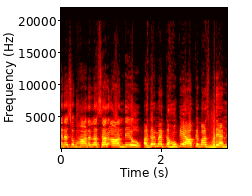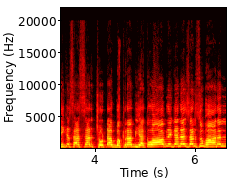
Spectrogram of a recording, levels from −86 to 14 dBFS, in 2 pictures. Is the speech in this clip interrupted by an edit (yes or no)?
no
